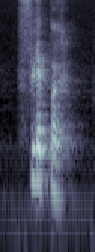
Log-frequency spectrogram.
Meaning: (noun) 1. flipper, fin (swimming gear) 2. flipper (limb-like appendage of an aquatic animal)
- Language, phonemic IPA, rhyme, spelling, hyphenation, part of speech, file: Dutch, /ˈflɪ.pər/, -ɪpər, flipper, flip‧per, noun / verb, Nl-flipper.ogg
